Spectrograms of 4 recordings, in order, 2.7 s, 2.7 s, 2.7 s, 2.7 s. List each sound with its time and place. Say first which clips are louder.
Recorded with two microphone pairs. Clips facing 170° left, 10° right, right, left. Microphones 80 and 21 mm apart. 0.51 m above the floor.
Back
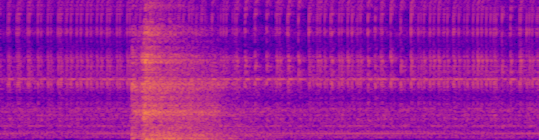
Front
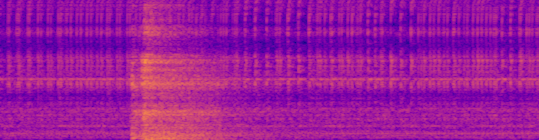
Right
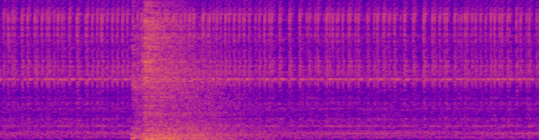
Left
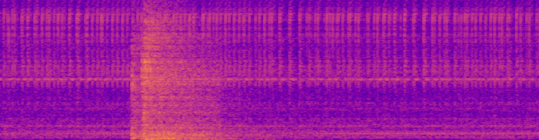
0.7 s a door slam: front 2 dB, left 5 dB; 65° left, 1.1 m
